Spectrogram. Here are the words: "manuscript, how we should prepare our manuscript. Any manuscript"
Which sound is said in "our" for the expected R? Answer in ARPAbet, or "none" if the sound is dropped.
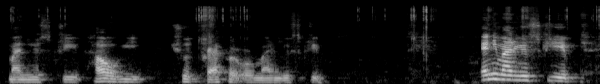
R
